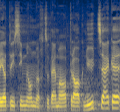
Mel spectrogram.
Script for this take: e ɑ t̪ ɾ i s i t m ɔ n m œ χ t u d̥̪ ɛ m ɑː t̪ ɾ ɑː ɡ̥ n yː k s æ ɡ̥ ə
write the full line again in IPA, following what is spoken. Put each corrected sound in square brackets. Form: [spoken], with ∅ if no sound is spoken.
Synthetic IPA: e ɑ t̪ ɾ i s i [∅] m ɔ n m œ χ [t͡s] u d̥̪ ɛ m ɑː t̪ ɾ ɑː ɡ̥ n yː [t] s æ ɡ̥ ə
